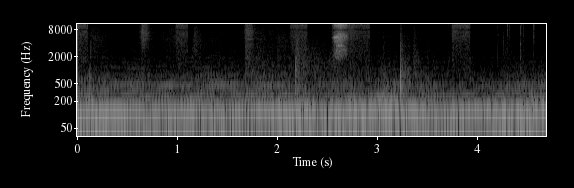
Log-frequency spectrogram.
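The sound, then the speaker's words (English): Deep, rolling thunder from a storm outside rumbles steadily throughout, a low continuous roar with faint crackling bursts scattered over it, heard alone with no one talking. “You hear this lightning and then the thunder outside.”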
